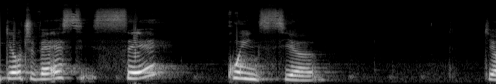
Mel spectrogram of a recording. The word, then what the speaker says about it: sequência: Já na palavra sequência, olha o que está acontecendo. Sequência. Eu tenho um dígrafo, mas é o EN. O U é pronunciado, tá?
